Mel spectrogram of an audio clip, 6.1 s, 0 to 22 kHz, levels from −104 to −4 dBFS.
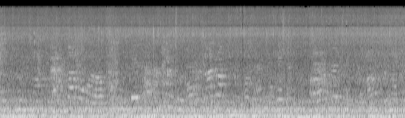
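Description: No technical faults can be heard anywhere in the audio; the signal stays intact and steady throughout.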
